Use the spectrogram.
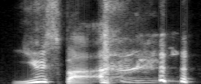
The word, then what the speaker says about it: UESPA: They, pronounced by Captain Kirk as USPA.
